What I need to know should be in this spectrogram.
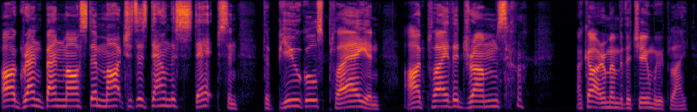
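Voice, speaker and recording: A chirpy young South London soldier with a fairly high voice. He is chatty and working-class, reminiscing in a dry, close audio play recording. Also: measured pace, fairly bright tone, clear, resonant tone, dry recording. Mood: amused, fond. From Bermondsey, London.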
